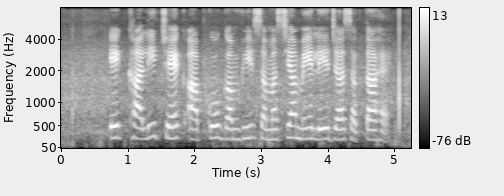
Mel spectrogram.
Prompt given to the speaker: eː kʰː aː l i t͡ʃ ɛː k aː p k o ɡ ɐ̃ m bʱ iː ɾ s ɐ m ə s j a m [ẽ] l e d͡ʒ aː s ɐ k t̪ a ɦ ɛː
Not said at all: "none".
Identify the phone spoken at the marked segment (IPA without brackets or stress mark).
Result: ẽ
